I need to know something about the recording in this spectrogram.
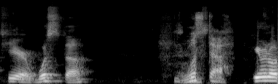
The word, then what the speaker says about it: Worcester: years I've been in Worcester Massachusetts which is pronounced here wora wer even though it's spelled like Worchester like like in England it's it's wora and it's about it's right in the center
